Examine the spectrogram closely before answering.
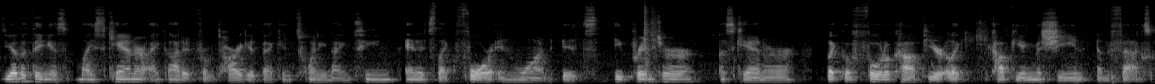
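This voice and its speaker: Soft-spoken, a man talks with monotone, flat intonation. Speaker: travel vlogger. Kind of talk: tutorial. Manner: soft-spoken, speaking low; casual, chatty.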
